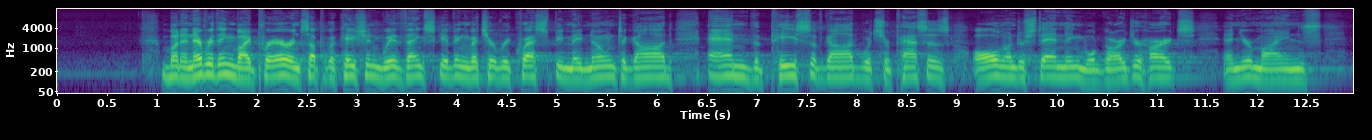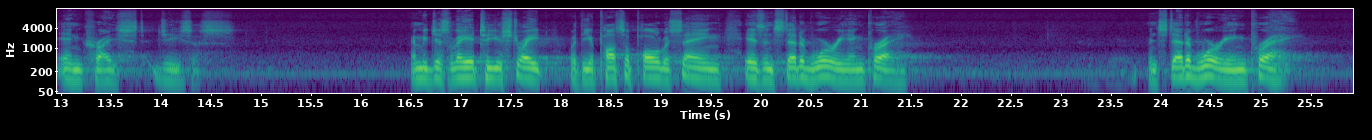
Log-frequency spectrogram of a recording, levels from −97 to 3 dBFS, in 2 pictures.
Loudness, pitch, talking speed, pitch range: -24 LUFS, 140 Hz, 135 wpm, 130-165 Hz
